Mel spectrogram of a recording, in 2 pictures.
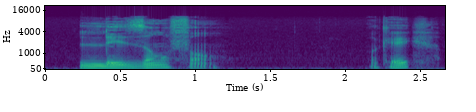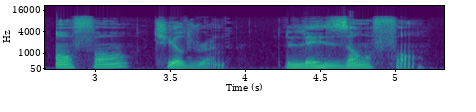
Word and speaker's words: les enfants: Okay, and now we can focus on the liaison here, so you should make the little link, les enfants, les enfants.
